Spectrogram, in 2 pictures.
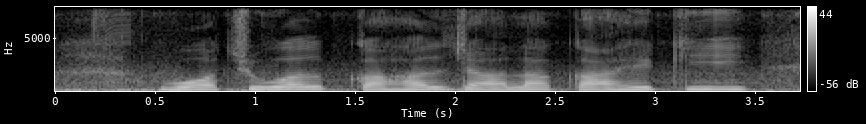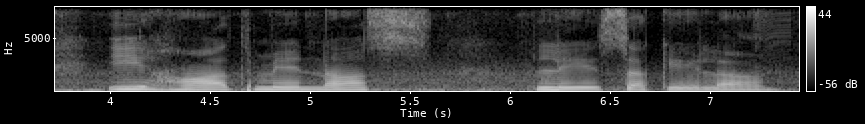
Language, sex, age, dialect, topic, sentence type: Bhojpuri, female, 25-30, Western, banking, statement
